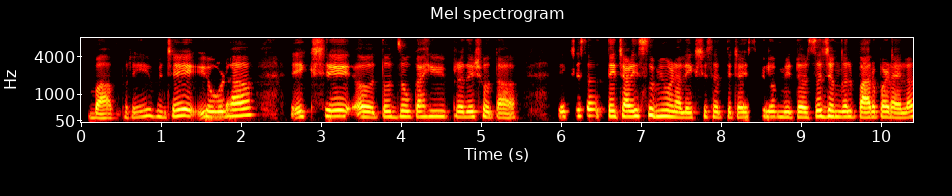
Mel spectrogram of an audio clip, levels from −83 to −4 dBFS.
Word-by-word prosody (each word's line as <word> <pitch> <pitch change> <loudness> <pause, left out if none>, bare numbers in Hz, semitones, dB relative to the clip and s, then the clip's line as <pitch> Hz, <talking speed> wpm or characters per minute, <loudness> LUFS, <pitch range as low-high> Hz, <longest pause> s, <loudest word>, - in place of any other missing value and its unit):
बाप 150 -2 -2
रे! 190 +6 -7
म्हणजे 200 +1 -4 0.3
एवढा 210 +5 +2 0.6
एकशे 215 +1 +1 0.2
अ, 190 0 +5 0.2
तो 195 0 +1
जो 205 -1 +1
काही 205 +1 -1
प्रदेश 190 0 0
होता 165 -4 -2 0.6
147 210 0 +1
तुम्ही 215 -4 +3
म्हणाले 180 -5 +1
147 180 -1 -5
किलोमीटरचं 185 -1 +1
जंगल 195 -2 +2
पार 180 +1 +4
पडायला 175 -1 +1
195 Hz, 110 wpm, -23 LUFS, 180-205 Hz, 0.6 s, अ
